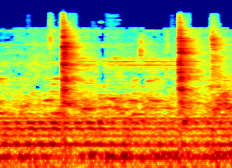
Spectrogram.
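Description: Two sharp clicks a little over a second apart, over a steady low hum, as a soldering iron and a small phone circuit board are handled.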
